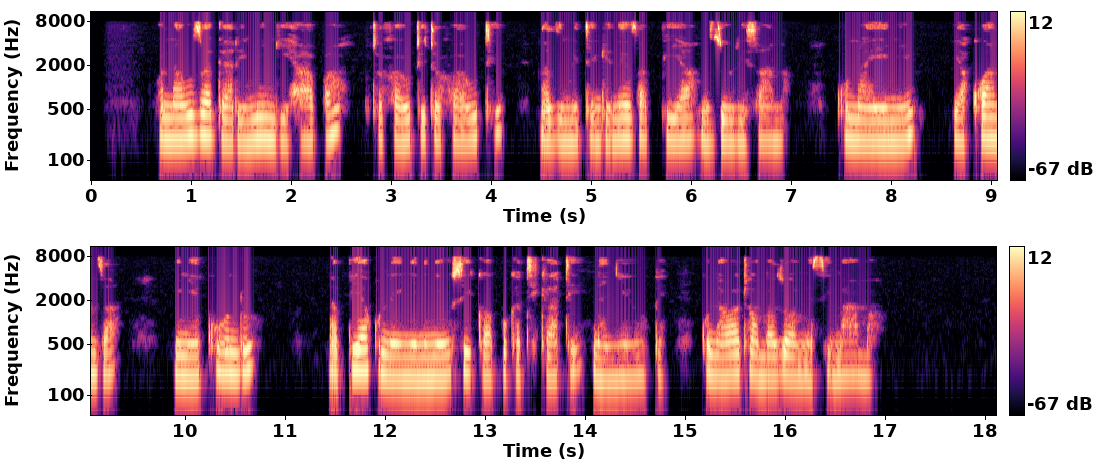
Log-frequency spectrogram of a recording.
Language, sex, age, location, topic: Swahili, female, 36-49, Kisumu, finance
